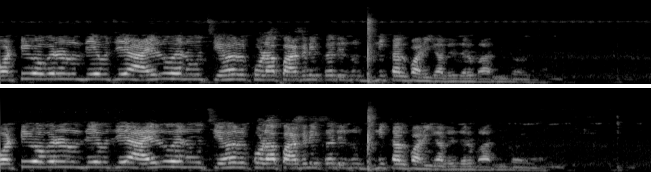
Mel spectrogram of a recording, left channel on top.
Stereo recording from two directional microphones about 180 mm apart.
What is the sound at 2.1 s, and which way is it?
A man's voice, 50° left (ahead or behind).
